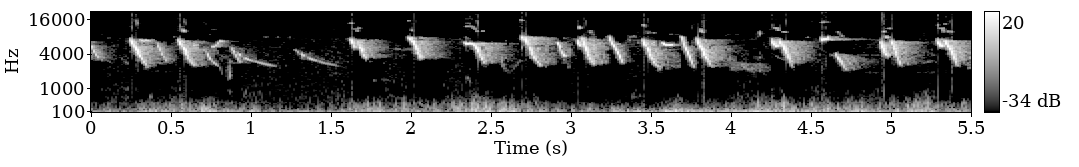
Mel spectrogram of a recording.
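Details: Saffron finches making noise at a feeding spot: quick, high, downslurred chirps in irregular bursts of two to four, with short gaps between them and a faint low background hum.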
